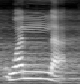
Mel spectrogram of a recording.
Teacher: Jadi cara bacanya itu ditekan wa-nya langsung dileburkan suaranya ke la, walla. Atau kata lain juga disebut dengan idgham syamsiyah ya.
